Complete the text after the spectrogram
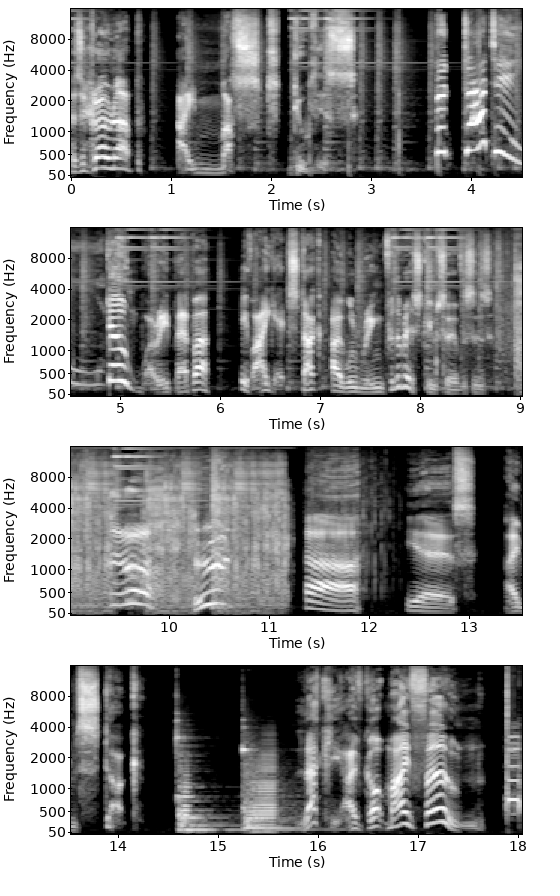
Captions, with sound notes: As a grown-up, I must do this. But, Daddy! Don't worry, Peppa. If I get stuck, I will ring for the rescue services. (GRUNTING) Ah... Yes, I'm stuck. Lucky I've got my phone!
